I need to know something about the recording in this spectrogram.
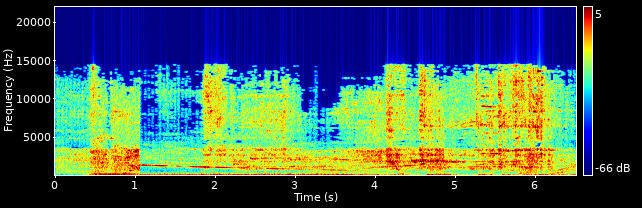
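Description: Dark ride's soundtrack over the ride speakers: a deep rumble with music under it. A long, clear tone glides steadily down in pitch from about a second in.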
